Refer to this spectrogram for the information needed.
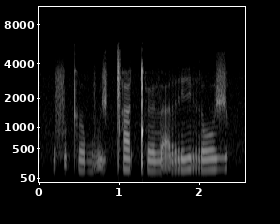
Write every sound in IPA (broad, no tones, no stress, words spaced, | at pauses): fə̰kʰɤbṵʒ ǀʰaǃʰøða̰ri roʒ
